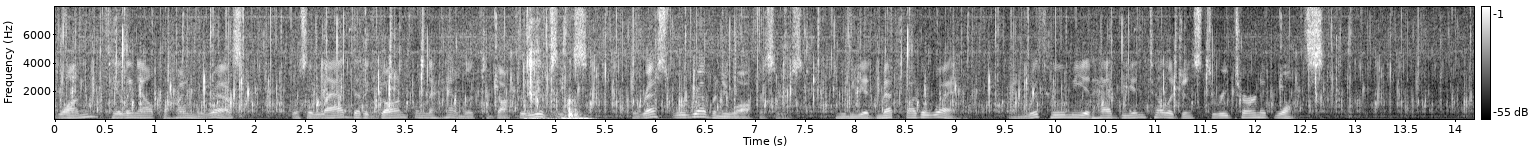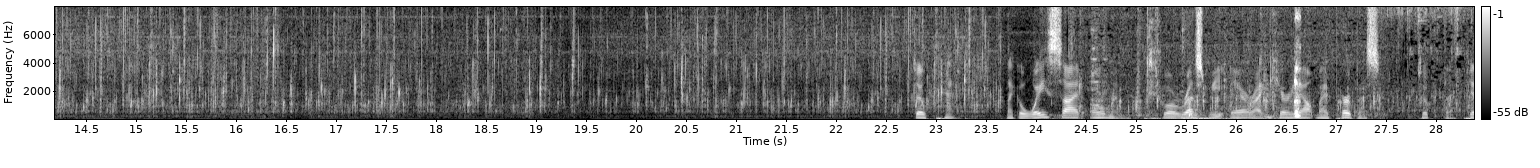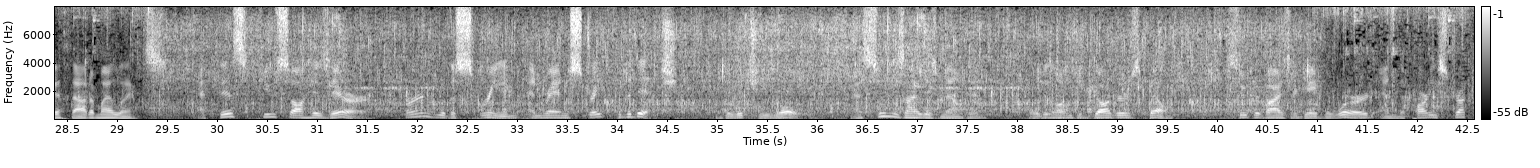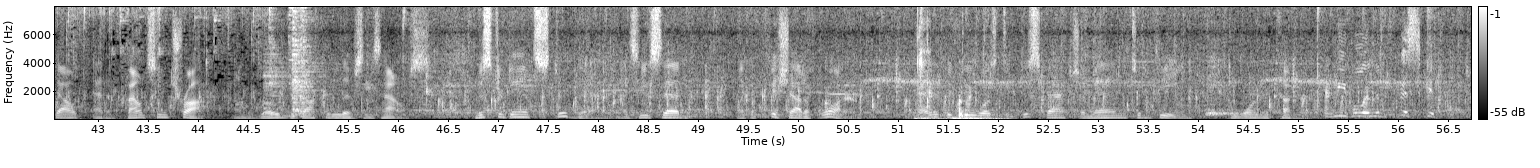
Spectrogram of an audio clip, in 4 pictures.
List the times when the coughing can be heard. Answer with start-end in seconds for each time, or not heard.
4.7-5.5, 25.1-26.7, 51.1-52.1.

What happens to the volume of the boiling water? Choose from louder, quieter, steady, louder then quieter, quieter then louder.
quieter then louder.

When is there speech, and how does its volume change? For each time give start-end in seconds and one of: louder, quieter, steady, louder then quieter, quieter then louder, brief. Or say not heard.
0.0-12.7 steady
22.8-56.5 steady.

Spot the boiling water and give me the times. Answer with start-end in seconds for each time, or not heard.
0.0-56.6.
